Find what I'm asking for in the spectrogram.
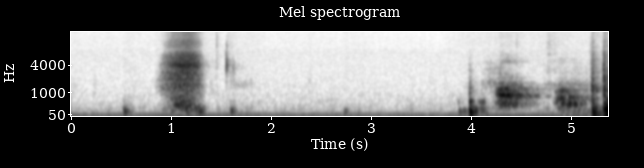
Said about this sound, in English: My dog is barking like a mother. Uh, one second.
